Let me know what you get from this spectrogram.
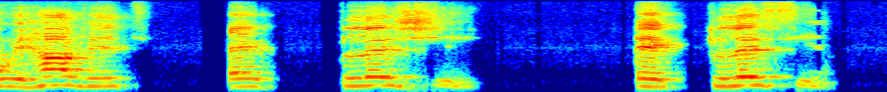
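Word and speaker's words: ἐκκλησία: sigma iota alpha so sometimes kappa depending on the pronunciation is being represented by c now we have it a pleasure ecclesia ecclesia now another word as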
